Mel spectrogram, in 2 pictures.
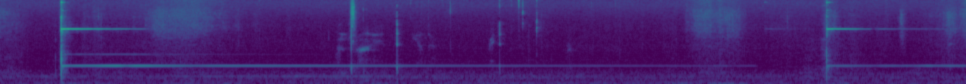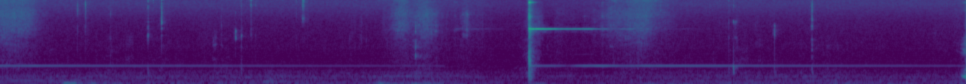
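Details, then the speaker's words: Tuning fork struck and placed on the forehead for a Weber hearing test in a role-play ASMR physical examination: struck three times, each a clear ringing tone fading slowly. "so I am going to be striking the tuning fork and putting it right on the forehead here I want you to just tell me if you hear it on one side the other or right in the"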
